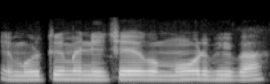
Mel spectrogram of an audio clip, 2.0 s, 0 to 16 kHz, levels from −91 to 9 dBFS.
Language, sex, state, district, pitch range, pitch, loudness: Bhojpuri, male, Bihar, Saran, 145-155 Hz, 150 Hz, -15 LUFS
